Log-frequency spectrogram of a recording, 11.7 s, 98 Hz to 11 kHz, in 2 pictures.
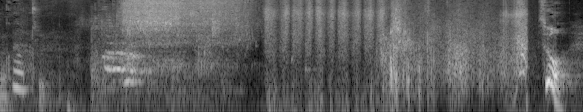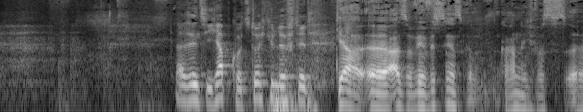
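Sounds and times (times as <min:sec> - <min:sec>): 
speech: 0:00.0 - 0:01.0, 0:05.4 - 0:05.8, 0:07.6 - 0:11.6
shower water running: 0:01.2 - 0:02.6.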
